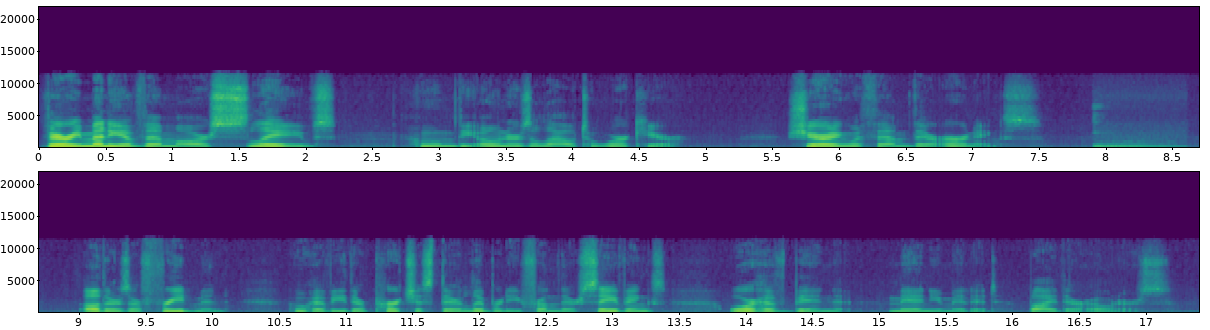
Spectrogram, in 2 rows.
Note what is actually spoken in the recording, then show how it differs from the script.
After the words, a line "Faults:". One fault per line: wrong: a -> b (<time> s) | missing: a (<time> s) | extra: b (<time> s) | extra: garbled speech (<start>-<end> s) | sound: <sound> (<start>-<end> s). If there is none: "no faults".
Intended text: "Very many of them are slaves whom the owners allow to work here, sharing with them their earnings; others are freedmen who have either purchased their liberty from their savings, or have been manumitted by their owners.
"Very many of them are slaves whom the owners allow to work here, sharing with them their earnings; others are freedmen who have either purchased their liberty from their savings, or have been manumitted by their owners.
Faults:
sound: thud (7.9-8.6 s)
